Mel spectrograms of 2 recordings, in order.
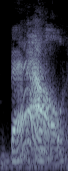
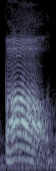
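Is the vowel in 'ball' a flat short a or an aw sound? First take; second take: short a; aw. First: The vowel is a flat short a sound. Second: The vowel is an open aw sound. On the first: The speaker calls it wrong. "Otherwise, it'd be ball, and that's not a thing" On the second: The speaker calls it right. "So it's ball"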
